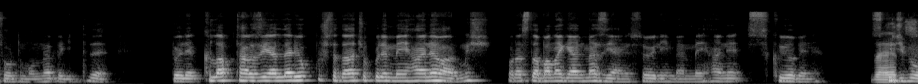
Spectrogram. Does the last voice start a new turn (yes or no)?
yes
